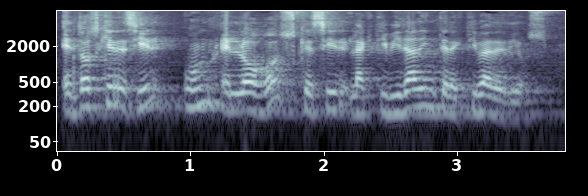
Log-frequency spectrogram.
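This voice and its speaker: A man's voice: fairly high pitch, brisk, darkish tone. Man lecturing a class in a roomy echo. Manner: explanatory, checks in often with rhetorical questions. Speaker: teacher.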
